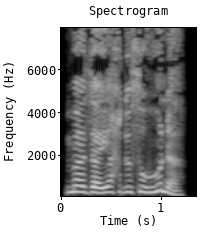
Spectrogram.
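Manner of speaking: sudden shocked outburst; alarmed exclaim. A narrator's reading. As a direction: cry out in confusion. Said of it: "خالد الذي هتف".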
